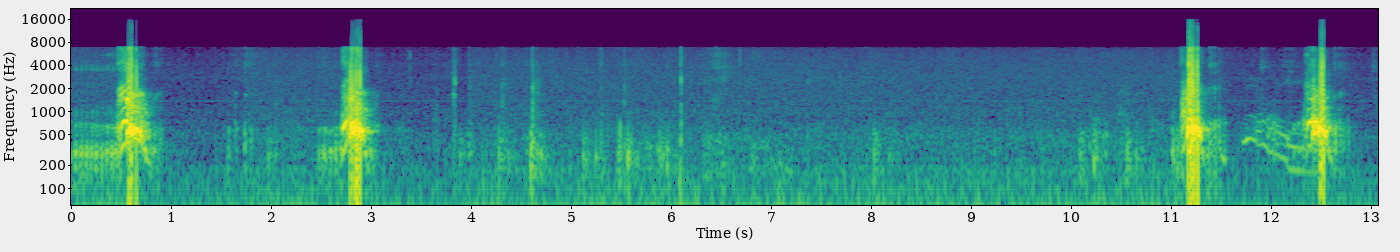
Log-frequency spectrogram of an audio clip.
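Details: Female pet bulldog demanding her dinner on a Sunday at home: four abrupt barks, a pair early and a pair near the end, with a short whine after the final bark and quiet between.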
